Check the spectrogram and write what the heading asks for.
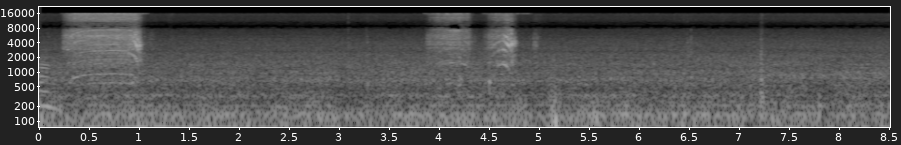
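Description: Snap-on cordless power tool run in three short bursts, its motor whining up and winding down each time, as it tightens a nut on the fuse box terminal. The first burst lasts under a second, and two quick ones follow about four seconds in.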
